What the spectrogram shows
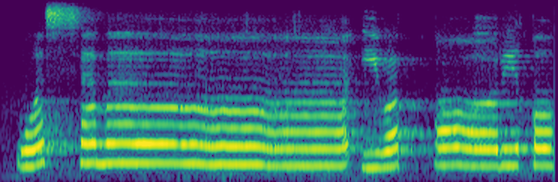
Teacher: والطارق، طا کو پر پڑھیں گے، را کو باریک پڑھیں گے کیونکہ را کے نیچے زیر ہے اور قاف کے نیچے جو زیر ہے وقف کے دوران زیر کو ساکن کے ساتھ تبدیل کر کے پڑھنا ہوگا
